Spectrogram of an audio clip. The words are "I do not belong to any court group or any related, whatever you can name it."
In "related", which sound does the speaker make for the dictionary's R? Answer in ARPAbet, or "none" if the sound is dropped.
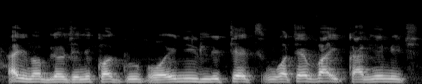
R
